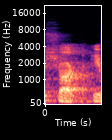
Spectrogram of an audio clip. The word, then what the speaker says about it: Schottky: बेटा इसमें ये साइलेंट रहता है, इसको शॉर्टकी पढ़ता है ना, so that is शॉर्टकी defect and वन is Frenkel defect, and this is very very important.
